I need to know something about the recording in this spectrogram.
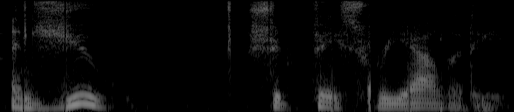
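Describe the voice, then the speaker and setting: A man playing a calm, principled young wandering swordsman in a video game, speaking in measured, earnest, formal sentences. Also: medium pitch, slight background noise. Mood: reproachful. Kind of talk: dramatic video game voice acting. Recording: clear music underneath.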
